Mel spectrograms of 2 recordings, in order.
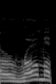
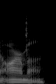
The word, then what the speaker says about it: Arma: And the aroma part cracks me up because there's no O in Arma.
